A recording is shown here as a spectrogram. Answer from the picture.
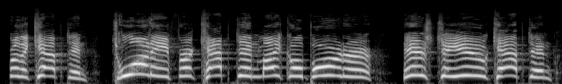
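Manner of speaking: rally the chat for the captain; excited cheer. Real, not acted. Cheering a donor on stream.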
